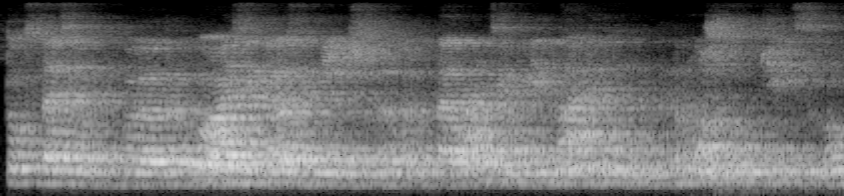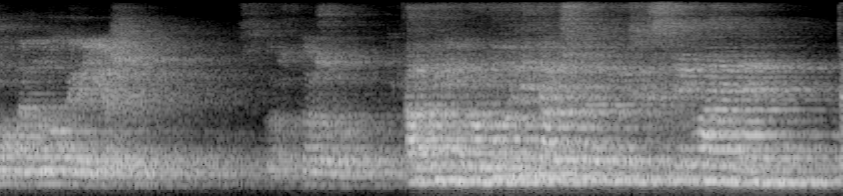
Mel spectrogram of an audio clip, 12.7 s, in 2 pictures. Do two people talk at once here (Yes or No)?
No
